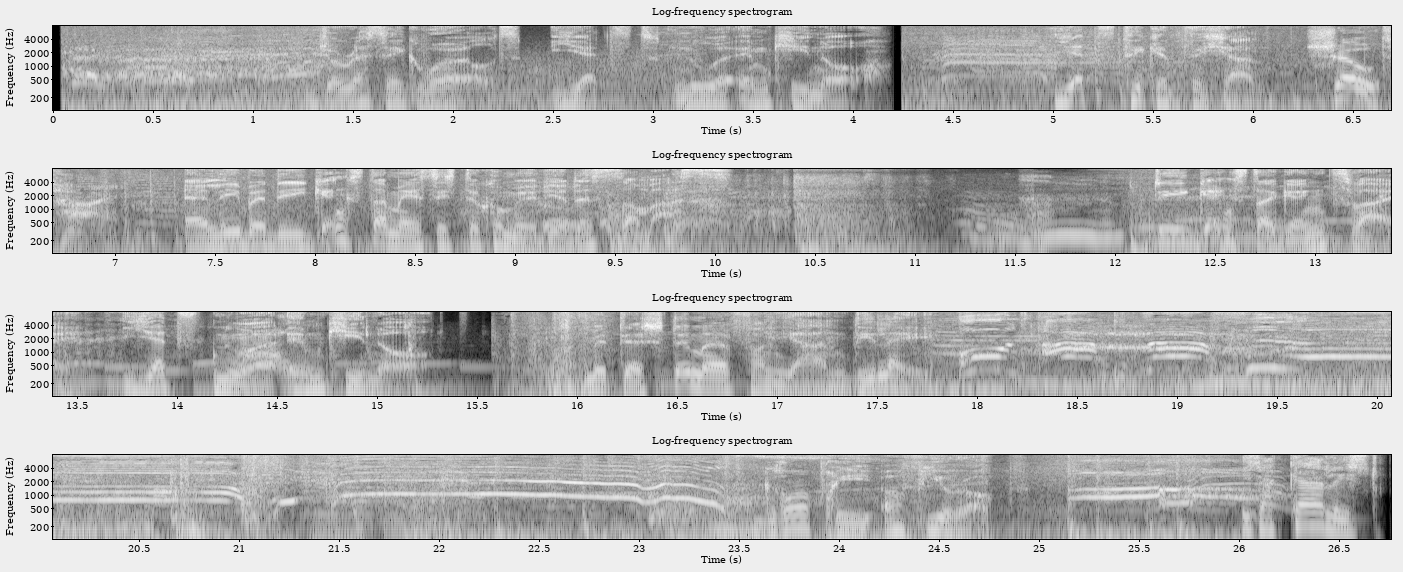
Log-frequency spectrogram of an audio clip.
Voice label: Cinema TV Campaigns, German; voice; Werbekampagne: Jurassic World, Gangster Gang 2, Grand Prix of Europe

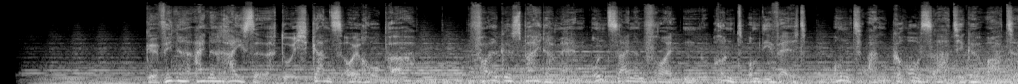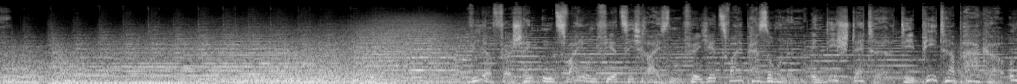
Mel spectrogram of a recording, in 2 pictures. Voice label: ad promo young; Spiderman; LOFT VOICES

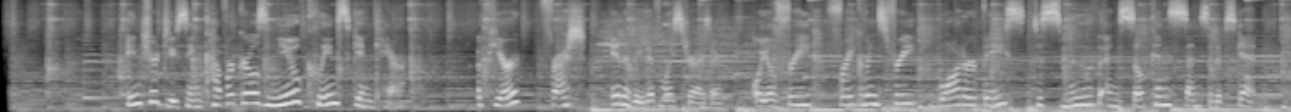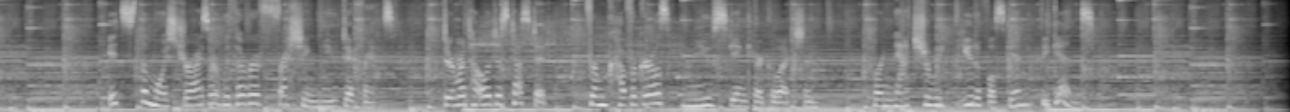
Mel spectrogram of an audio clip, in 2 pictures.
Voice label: Commercial; Cover Girl

